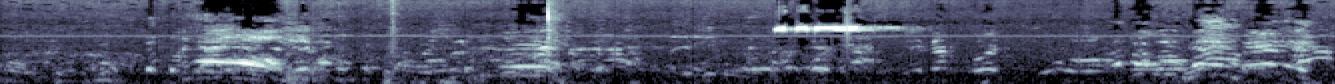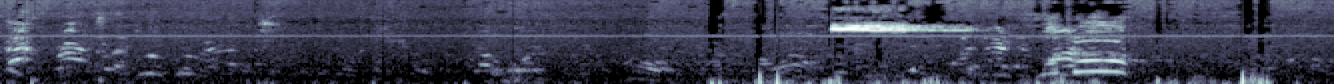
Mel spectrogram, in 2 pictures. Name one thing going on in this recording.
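Young players shout across an open outdoor field.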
